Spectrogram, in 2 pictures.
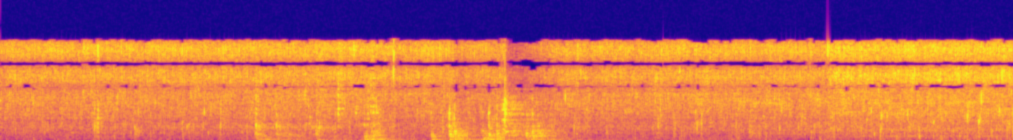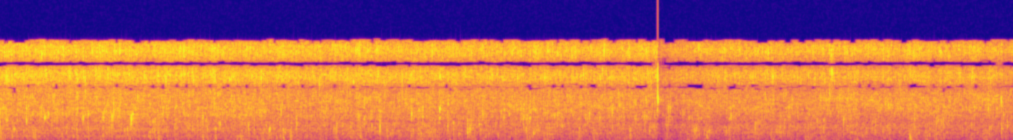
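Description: Spanish-style bangus (milkfish) sardines simmer in a pot with a steady, soft bubbling crackle. A louder burst of sizzling comes early on, then the bubbling settles to an even hiss.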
